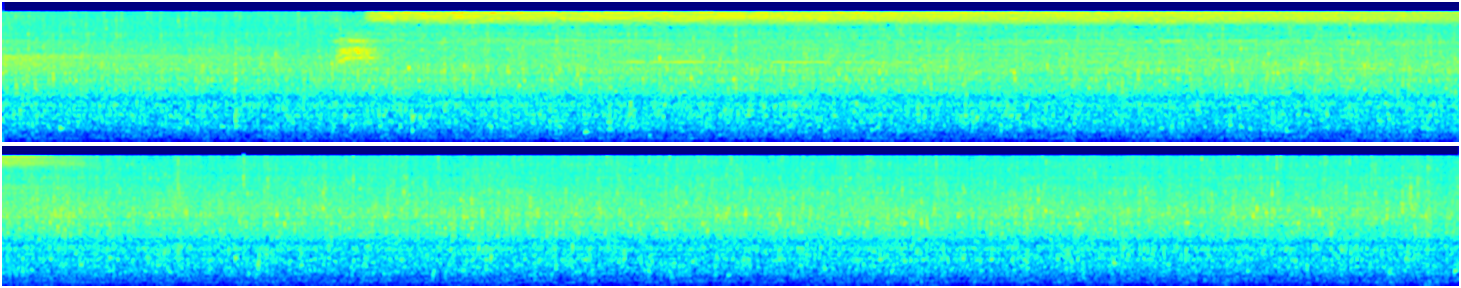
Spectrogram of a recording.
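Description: Small, shallow stream of water running steadily over rocks, a continuous trickling flow.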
